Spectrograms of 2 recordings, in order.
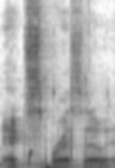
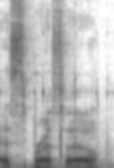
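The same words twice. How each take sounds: First: It is said with a ks sound, like expresso. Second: It is said with a plain s sound. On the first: The speaker calls it wrong. "and not espresso" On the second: The speaker calls it right. "There's no X in this word anywhere"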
